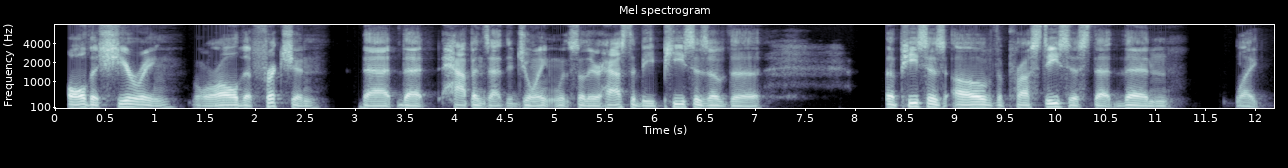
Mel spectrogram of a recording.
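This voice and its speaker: A man co-hosting a casual podcast chat as a fitness coach, rambling with many restarts and fillers. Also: very deep voice.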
